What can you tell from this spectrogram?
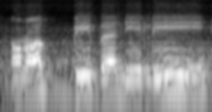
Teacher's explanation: ninya panjang, jangan tersendat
